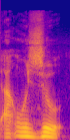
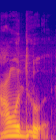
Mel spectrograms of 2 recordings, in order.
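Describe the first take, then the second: First: The dhal sound is said as z. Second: The dhal sound is said as d.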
